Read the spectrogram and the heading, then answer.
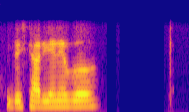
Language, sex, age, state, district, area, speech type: Bengali, male, 18-30, West Bengal, Birbhum, urban, conversation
